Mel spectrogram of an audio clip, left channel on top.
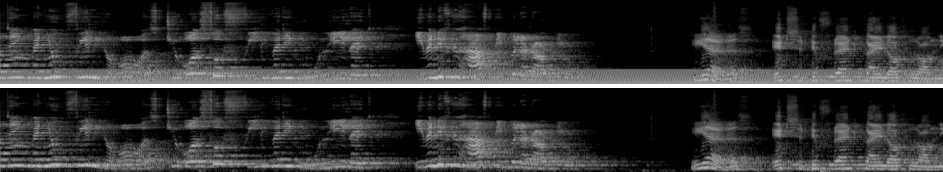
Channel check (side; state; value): left; noise; hum, 3 dB below the sound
